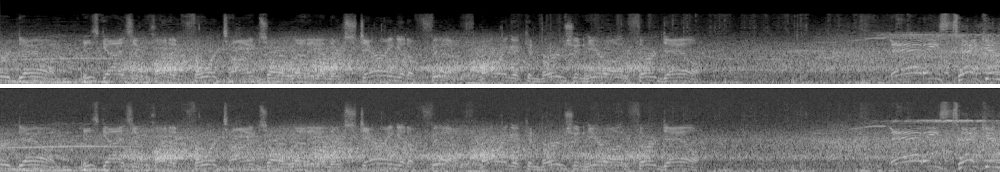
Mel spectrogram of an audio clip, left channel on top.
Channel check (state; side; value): noise; right; hiss, 17 dB below the sound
